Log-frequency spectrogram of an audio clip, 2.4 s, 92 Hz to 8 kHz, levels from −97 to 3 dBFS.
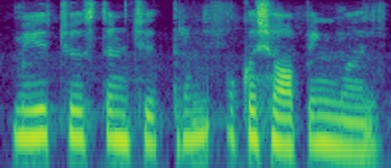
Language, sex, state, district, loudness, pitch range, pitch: Telugu, female, Telangana, Hyderabad, -17 LUFS, 185-215 Hz, 205 Hz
